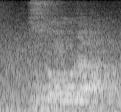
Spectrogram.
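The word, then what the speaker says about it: Psora: मदम पहला मदम स सोरा सोरा पड़े कौन सा प साइलेंट सोरा क्या है सोरा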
